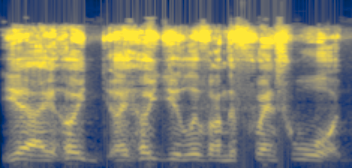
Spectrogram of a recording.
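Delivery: New Orleans Yat that sounds like Brooklyn; a Brooklyn-sounding New Orleans Yat accent; Yat dialect. Shown as a demonstration. Voice director demonstrates Mafia Three's dialect, in a Yat accent. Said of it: "had the Yat dialect in it".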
